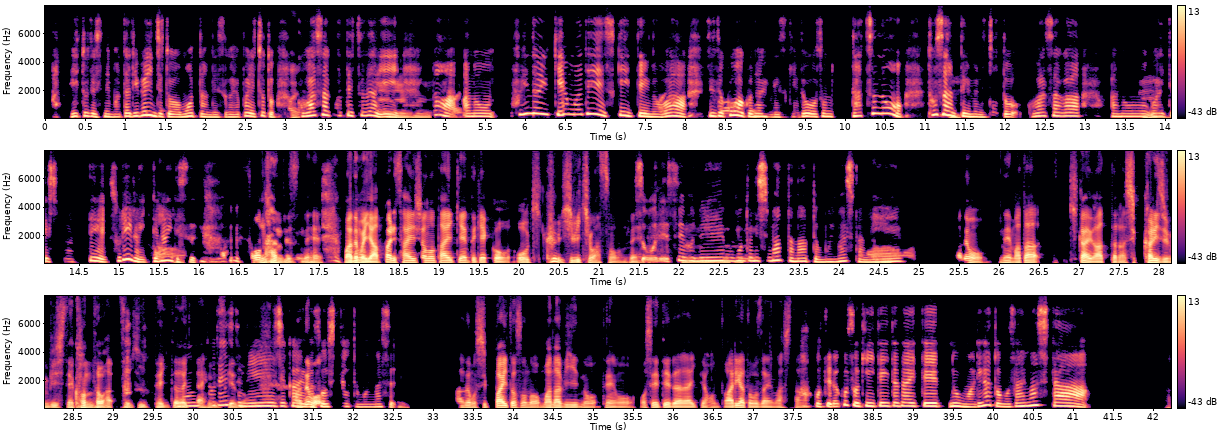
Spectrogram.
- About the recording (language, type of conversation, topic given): Japanese, podcast, 直感で判断して失敗した経験はありますか？
- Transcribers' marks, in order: other background noise; laugh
